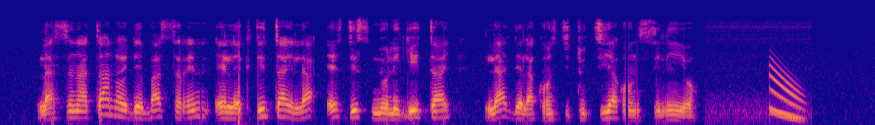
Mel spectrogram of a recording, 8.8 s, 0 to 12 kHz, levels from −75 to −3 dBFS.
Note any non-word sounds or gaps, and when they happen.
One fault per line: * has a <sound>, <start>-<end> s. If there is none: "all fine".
* has a chirp, 7.7-8.1 s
